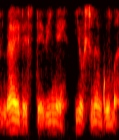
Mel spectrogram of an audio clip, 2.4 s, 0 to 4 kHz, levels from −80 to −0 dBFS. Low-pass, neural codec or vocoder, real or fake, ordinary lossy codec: 3.6 kHz; codec, 16 kHz, 8 kbps, FreqCodec, smaller model; fake; MP3, 24 kbps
